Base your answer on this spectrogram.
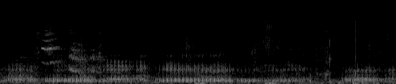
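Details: Mama Freya, a Maine Coon, with her kittens before they go to new homes: a short high mew at the start, then a rhythmic low purr pulsing in bursts with brief pauses between breaths.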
